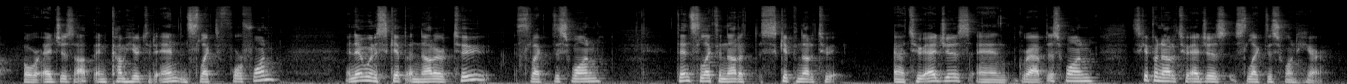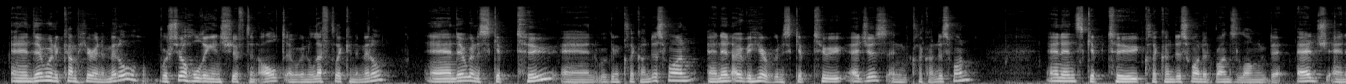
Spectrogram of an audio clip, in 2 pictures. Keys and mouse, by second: 1.6-4.9 alt+shift+drag, 4.9 alt+shift+middle click, 5.0 alt+shift+click, 5.2-12.5 shift+right drag, 12.2 shift+click, 12.5 middle click, 12.9-19.5 right drag, 13.4 ctrl+z, 16.5 alt+shift+click, 16.5 alt+shift+middle click, 19.5 alt+shift+middle click, 19.6-22.3 alt+shift+right drag, 22.3 alt+shift+middle click, 22.4-24.5 alt+shift+right drag, 24.5 alt+shift+middle click, 24.6 alt+shift+right click, 24.8-26.3 shift+drag, 26.3-26.9 shift+right drag.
